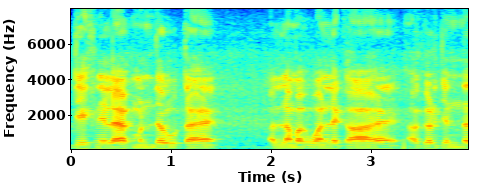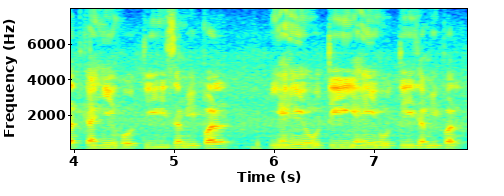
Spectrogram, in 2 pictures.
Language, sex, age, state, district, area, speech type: Urdu, male, 45-60, Delhi, North East Delhi, urban, spontaneous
